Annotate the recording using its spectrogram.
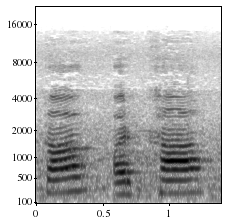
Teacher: जिह्वा मूल में हम केवल हमारा क और ख वर्ण है जो उच्चारित होते हैं।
